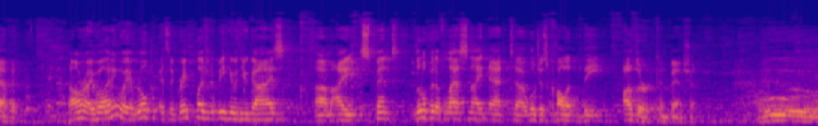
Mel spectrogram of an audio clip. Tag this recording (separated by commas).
Music, Speech, Male speech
